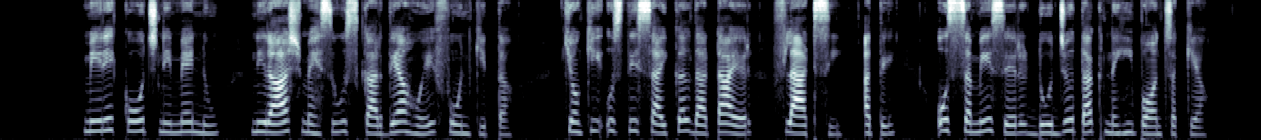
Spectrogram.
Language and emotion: Punjabi, sad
